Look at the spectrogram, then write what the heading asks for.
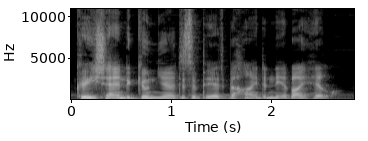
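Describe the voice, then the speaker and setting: A man's voice: low-pitched, lively intonation, fast talker, a bit bright, soft background music. A man narrating a story, reading scripted fiction aloud.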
